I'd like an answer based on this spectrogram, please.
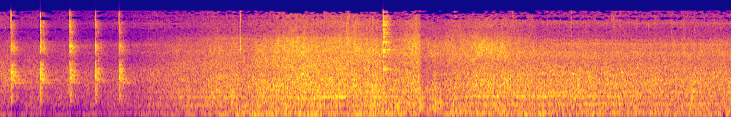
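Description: About five sharp knocks, roughly three a second, in the first second and a half, then a Liebherr mobile crane's engine rising and running loud and steady as the hook is worked.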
